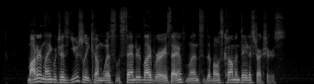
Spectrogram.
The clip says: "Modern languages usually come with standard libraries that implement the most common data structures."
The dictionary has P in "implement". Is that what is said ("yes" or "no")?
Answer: no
